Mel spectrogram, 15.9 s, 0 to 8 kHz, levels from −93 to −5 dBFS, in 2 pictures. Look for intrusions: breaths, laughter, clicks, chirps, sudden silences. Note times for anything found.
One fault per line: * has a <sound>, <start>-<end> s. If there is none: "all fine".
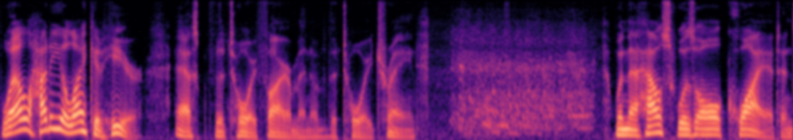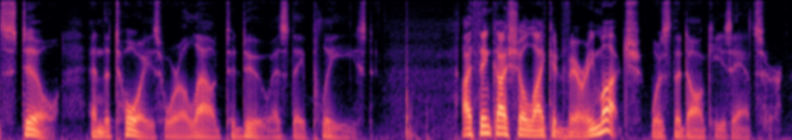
* has a laugh, 4.4-6.0 s
* has a thud, 12.0-12.3 s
